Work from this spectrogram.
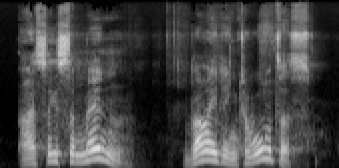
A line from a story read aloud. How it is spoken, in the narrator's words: he called out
